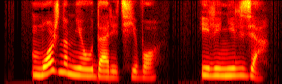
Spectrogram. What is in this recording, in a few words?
Russian, russian phrases insults; ロシア語のネガティブなフレーズ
